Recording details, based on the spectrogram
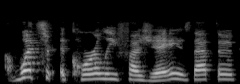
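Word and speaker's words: Coralie Fargeat: And you look at even like, what's Coralie Faget? Is that the pronunciation? Did I just ruin everything? I think I've pronounced Coralie Faget in my head forever, but apparently it's Coralie Faget.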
